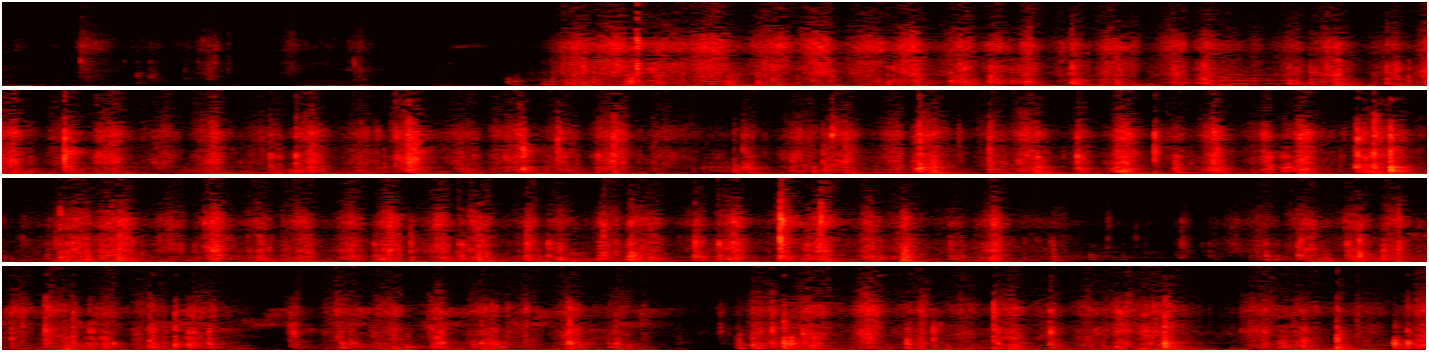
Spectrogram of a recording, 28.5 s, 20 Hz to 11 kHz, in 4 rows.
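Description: Wilted roselle (ambadi) leaves rubbed and crushed by hand against the inside of a woven wicker basket: a dense, scratchy rustling that starts a couple of seconds in and keeps going, with short breaks about 20, 23 and 25 seconds in. The rubbing bruises the leaves and squeezes out their juice so that they don't crumble once dried.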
